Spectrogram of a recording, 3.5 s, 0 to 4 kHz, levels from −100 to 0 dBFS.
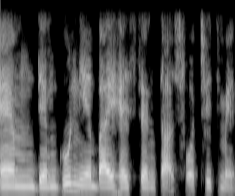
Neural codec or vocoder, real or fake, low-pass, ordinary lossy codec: none; real; 3.6 kHz; none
